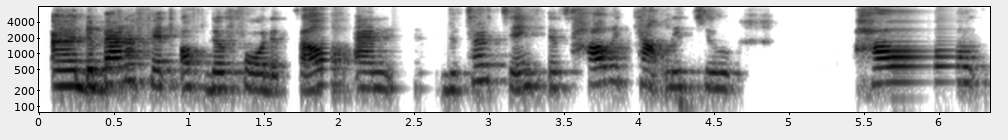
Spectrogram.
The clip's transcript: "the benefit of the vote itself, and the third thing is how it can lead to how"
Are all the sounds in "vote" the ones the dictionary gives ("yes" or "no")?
no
